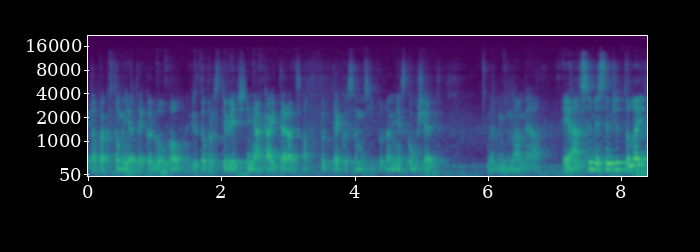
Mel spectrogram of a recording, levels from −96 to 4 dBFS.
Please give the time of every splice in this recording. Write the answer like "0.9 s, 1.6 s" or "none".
2.4 s, 3.2 s, 6.0 s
